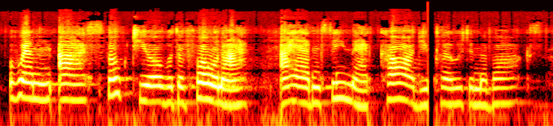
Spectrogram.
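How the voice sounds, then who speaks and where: High-voiced, gushing young lady. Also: slow, low-quality recording. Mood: grateful, adoring. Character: gracious, gushing, sweetly sentimental young lady. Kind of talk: 1940s radio comedy acting. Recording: vintage 1940s radio broadcast recording.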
